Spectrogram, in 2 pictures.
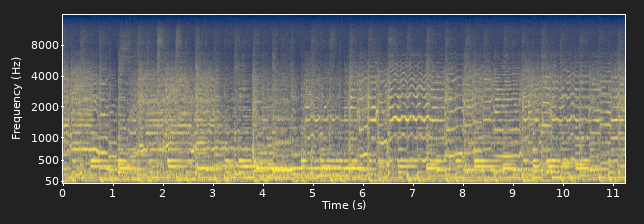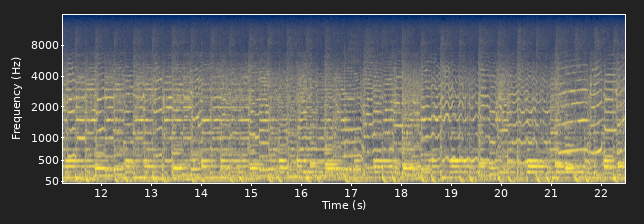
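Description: A live rock band plays an instrumental passage led by a Les Paul–style electric guitar. The guitar holds sustained lead notes with wide vibrato and bends over the band's backing.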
